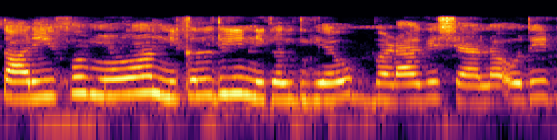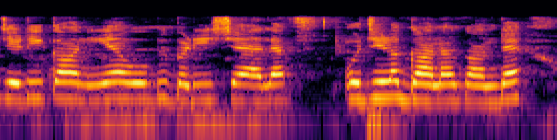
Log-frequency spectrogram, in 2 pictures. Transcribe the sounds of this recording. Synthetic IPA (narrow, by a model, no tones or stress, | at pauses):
t̪aːɾiːfʰːmʊɽãːnɪkəld̪iːnɪkəld̪iːɛːoːbəɽaːkeːʃɛːlɛːoːd̪eːd͡ʒeːɽiːkaːniːɛːoːbiːbəɽiːʃɛːlɛː | oːd͡ʒeːɽaːɡaːnaːɡãːnd̪ɛː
